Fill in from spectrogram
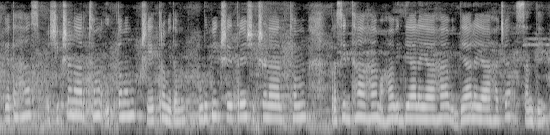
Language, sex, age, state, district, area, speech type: Sanskrit, female, 45-60, Karnataka, Udupi, rural, spontaneous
